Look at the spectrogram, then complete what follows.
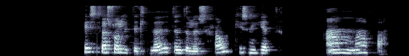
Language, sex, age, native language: Icelandic, female, 50-59, Icelandic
